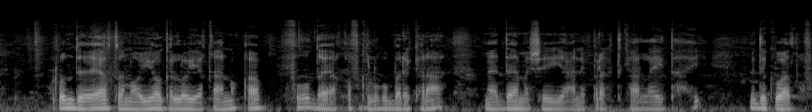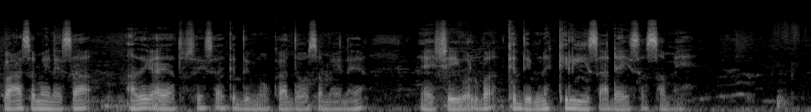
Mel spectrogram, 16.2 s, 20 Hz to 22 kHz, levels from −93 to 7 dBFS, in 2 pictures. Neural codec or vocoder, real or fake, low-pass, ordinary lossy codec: none; real; none; none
